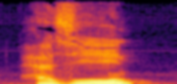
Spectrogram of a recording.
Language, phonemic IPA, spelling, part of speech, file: Arabic, /ħa.ziːn/, حزين, adjective, Ar-حزين.ogg
- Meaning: sad, sorrowful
